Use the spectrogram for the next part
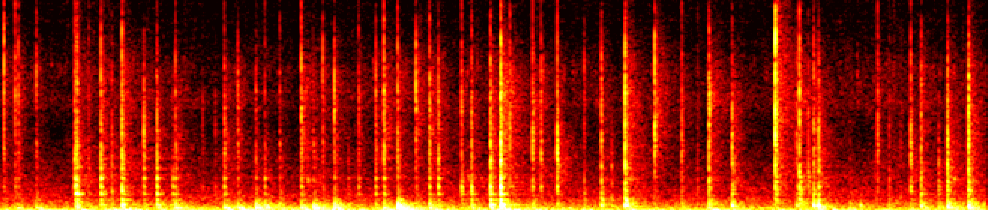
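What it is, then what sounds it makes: Laminate kitchen table. Long nails and fingertips tap and scratch across a large, solid, white glossy laminate kitchen table top. Rapid, crisp clicks and short bright scratches come over a low, dull thump from the surface. Each tap dies away almost at once.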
